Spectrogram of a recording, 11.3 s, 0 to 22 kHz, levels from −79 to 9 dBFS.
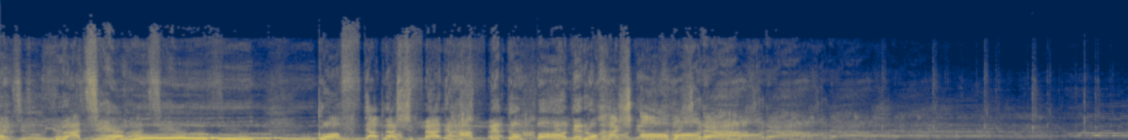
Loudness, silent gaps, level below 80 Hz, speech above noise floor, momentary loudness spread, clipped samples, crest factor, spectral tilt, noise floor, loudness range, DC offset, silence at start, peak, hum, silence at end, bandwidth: -11 LUFS; none; -40 dBFS; 24 dB; 21 LU; under 0.1%; 12 dB; -4 dB/octave; -34 dBFS; 13 LU; under 0.1%; 0 s; 0 dBFS; none; 0 s; 18 kHz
